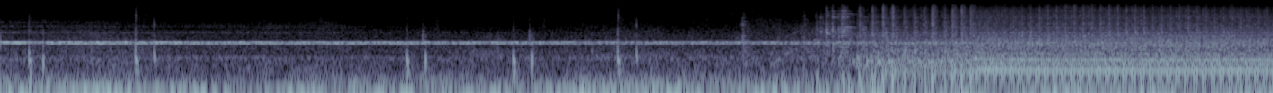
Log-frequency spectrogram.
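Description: A lawn mower running in House Flipper, a steady motor drone that swells into a louder, rougher buzz partway through, close and continuous with a thin whine underneath and no talking.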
